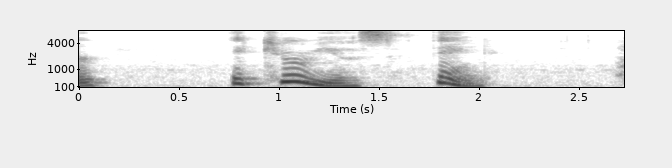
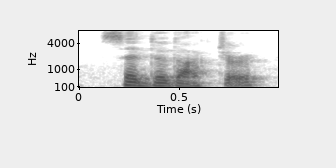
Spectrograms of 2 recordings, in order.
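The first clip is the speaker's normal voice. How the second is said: plain reading voice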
